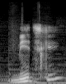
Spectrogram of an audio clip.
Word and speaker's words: Mitski: Y creo que ella, Mitski, ¿sí lo pronuncié bien? – Sí, sí, sí.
